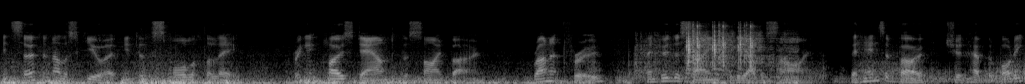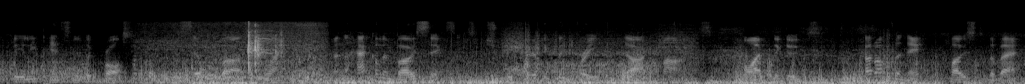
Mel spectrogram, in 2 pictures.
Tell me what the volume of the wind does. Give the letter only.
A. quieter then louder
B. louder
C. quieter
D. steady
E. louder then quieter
A.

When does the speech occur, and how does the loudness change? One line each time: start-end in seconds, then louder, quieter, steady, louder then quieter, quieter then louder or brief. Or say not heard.
0.0-20.4 steady.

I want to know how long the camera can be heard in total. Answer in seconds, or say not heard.
2 s.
